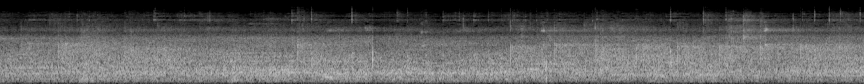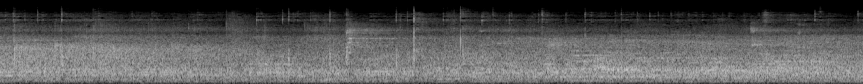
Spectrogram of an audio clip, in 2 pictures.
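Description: Table tennis balls clicking irregularly off bats and tables at several tables at once, over a steady murmur of many voices in a large hall.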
